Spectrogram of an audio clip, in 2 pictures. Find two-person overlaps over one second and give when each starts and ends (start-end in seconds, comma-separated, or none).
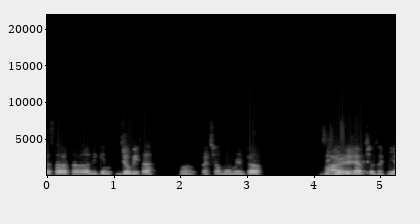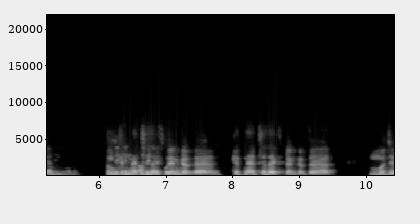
6.2-7.8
